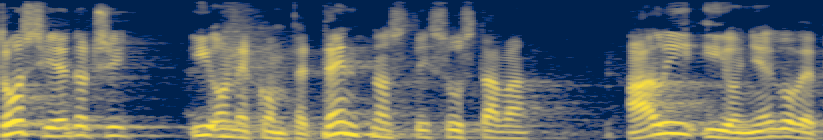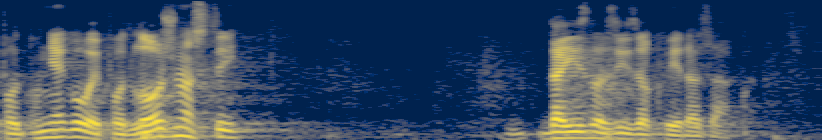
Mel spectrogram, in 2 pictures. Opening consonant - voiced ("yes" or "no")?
no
